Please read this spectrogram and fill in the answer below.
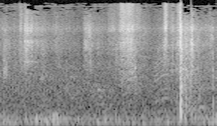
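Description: A tennis racket striking the ball on a serve: one sharp pop near the end.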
